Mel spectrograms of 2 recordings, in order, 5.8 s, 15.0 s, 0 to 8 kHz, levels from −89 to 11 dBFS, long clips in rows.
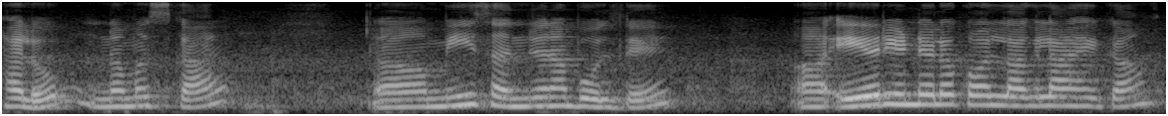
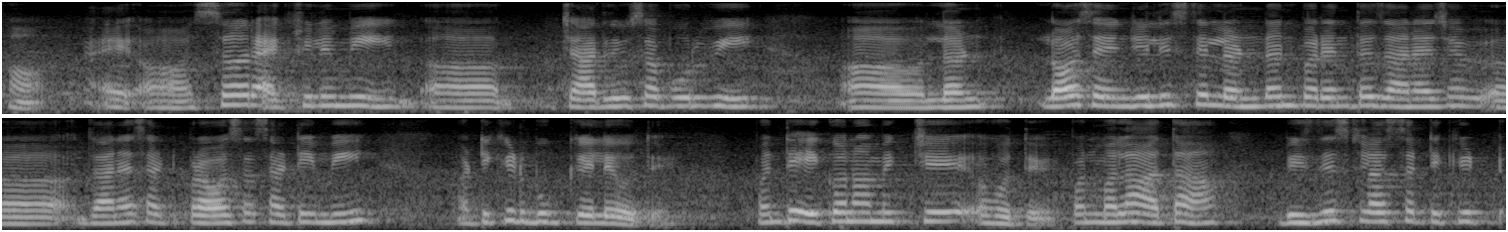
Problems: constant background noise, background conversations at intervals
